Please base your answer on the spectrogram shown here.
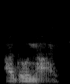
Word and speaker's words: Adonai: So Yud, Hey, Vav, Hey, the 4-letter tetragrammaton, not recited. We pronounce it Adonai.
